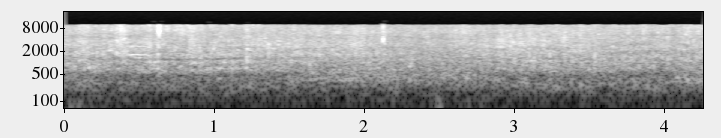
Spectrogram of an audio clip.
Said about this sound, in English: And the water is up all the way here on the side. And there you can see there's another one of the bridges, bridge number 3. And the water is going over that away and making new pathways.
